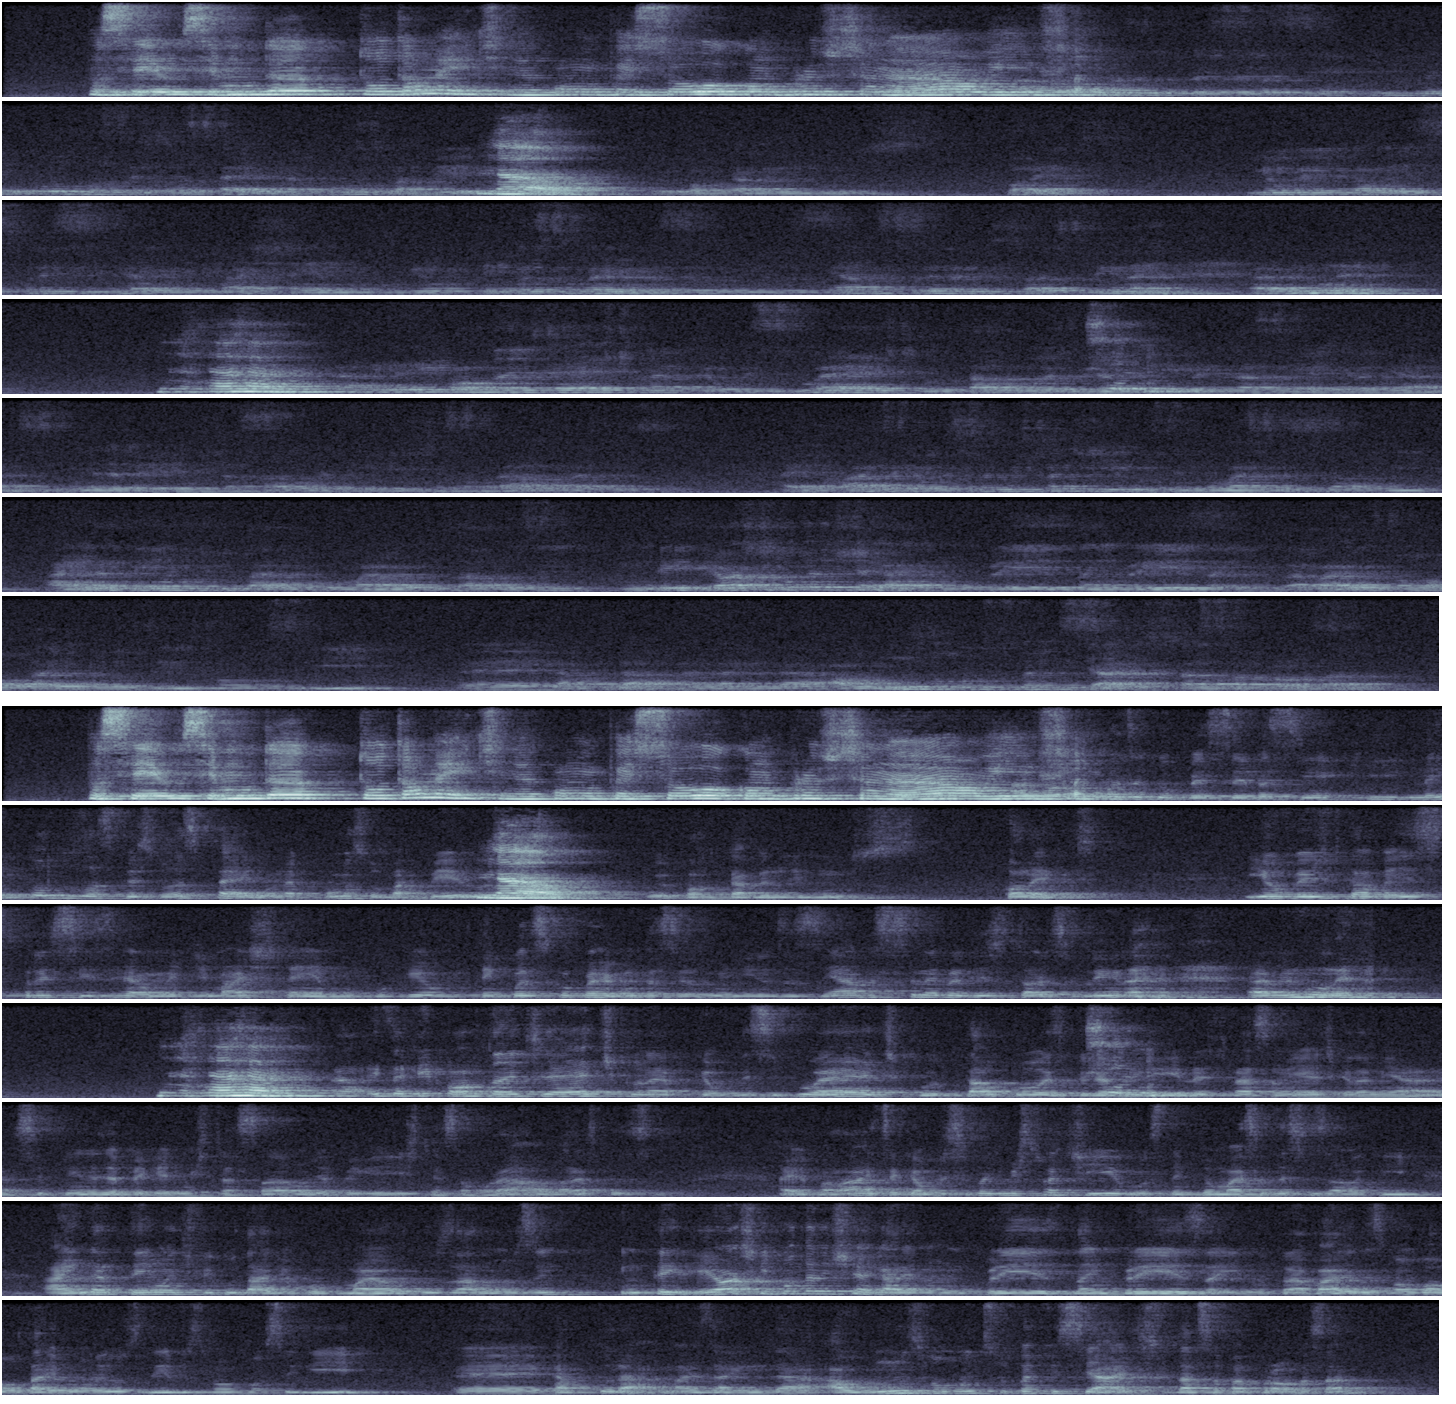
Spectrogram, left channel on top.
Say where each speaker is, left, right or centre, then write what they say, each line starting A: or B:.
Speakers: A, on the right (about 35°); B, on the right (about 70°).
A: você, você muda totalmente, né? Como pessoa, como profissional, e
B: Agora,
A: enfim.
B: uma coisa que eu percebo assim é que nem todas as pessoas pegam, né? Como eu sou barbeiro,
A: Não.
B: eu lido com, eu corto o cabelo de muitos colegas. E eu vejo que talvez precise realmente de mais tempo, porque eu, tem coisas que eu pergunto assim aos meninos assim: ah, você se lembra disso, tal disciplina? <laughs> Aí eu não
A: <laughs>
B: Ah, isso aqui é importante, é ético, né? Porque o princípio ético, tal coisa, que
A: Sim.
B: eu já peguei legislação e ética da minha disciplina, já peguei administração, já peguei extensão rural, várias coisas assim. Aí eu falo, ah, isso aqui é um princípio administrativo, você tem que tomar essa decisão aqui. Ainda tem uma dificuldade um pouco maior dos alunos em entender. Eu acho que quando eles chegarem numa empresa, na empresa e no trabalho, eles vão voltar e vão ler os livros e vão conseguir eh, capturar. Mas ainda, alguns vão muito superficiais, estudar só para prova, sabe?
